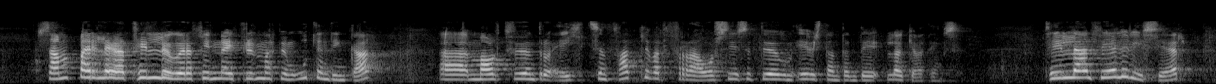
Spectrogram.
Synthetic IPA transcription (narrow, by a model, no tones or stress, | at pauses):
sampajɾɪlɛɣat̪ʰɪlːʏɣʏɾaðfɪnːaifɾʏvmar̥kʏʏmuːt̪lɛnt̪iŋka | maːwlt̪ʰvʏːhʏnt̪ɾɔejht̪sɛmfat̪lɪvaɾ̥fɾaːwawsiːðɪsɪt̪œːɣʏmɪːvɪɾ̥st̪ant̪ant̪ɪlœɣcavaθejŋs | t̪ʰɪlːɛɣanfjɛːlʏɾisjɛɾ̥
